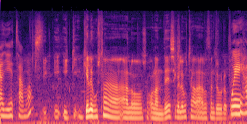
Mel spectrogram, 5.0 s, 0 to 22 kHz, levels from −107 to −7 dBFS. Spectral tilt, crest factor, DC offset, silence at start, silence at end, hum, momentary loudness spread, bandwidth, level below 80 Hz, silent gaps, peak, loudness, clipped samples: -6 dB/octave; 18 dB; 0.4%; 0 s; 0 s; none; 13 LU; 14.5 kHz; -52 dBFS; none; -4 dBFS; -23 LUFS; under 0.1%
